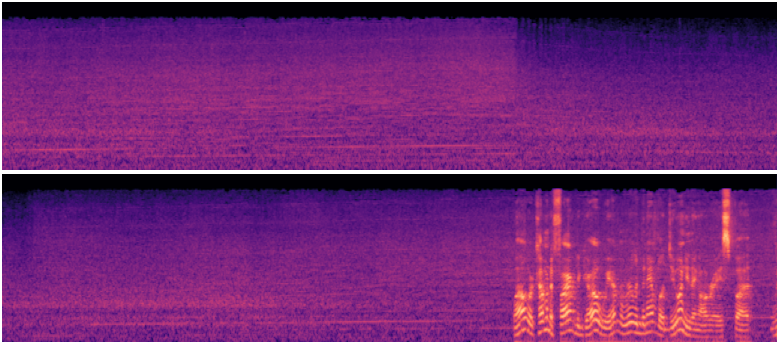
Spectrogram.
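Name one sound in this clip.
Race car engines drone steadily, their pitch slowly rising and falling.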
